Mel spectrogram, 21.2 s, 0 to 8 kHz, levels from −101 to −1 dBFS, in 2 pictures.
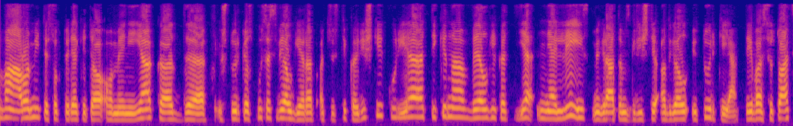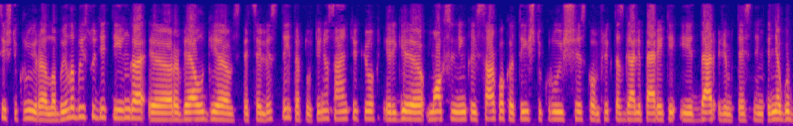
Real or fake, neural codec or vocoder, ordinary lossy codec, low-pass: real; none; MP3, 48 kbps; 7.2 kHz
